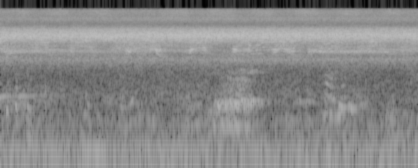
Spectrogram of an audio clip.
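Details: At Nogeyama Zoo, cicadas keep up a steady high-pitched hissing drone with no breaks, while a few scattered human voices murmur faintly underneath.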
